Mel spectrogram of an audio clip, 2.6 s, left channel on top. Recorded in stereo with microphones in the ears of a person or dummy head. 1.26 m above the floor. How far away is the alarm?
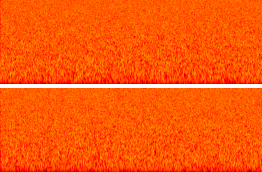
No alarm in this recording.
